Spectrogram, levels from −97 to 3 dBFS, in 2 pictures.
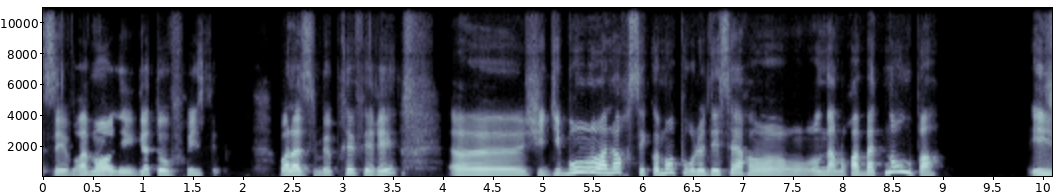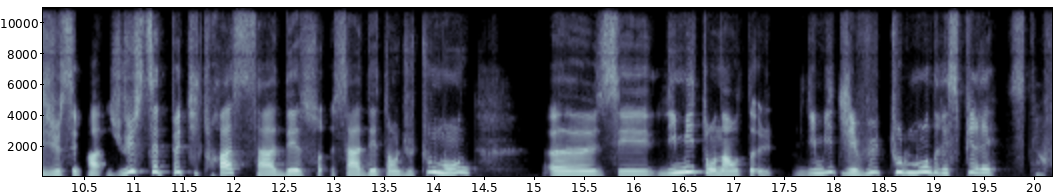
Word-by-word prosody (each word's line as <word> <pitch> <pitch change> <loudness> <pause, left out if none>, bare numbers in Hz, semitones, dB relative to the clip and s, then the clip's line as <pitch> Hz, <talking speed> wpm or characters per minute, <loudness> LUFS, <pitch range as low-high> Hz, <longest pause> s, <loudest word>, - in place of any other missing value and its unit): C'est 170 -6 -2
vraiment 160 +6 +2
les 165 -2 -2
gâteaux 175 +6 0
aux - - -9
fruits, 210 +1 -7
c'est - - -22 0.6
voilà, 185 -1 +6
c'est 180 -3 -12
mes 170 +2 -4
préférés. 230 +2 -1 0.6
Heu, 175 -1 +2
j'ai 190 +4 -6
dit: 215 +6 -5
«Bon 305 +7 +3
alors, 280 +2 +4
c'est 225 -2 -5
comment 240 +5 0
pour 240 -6 -4
le 210 0 +2
dessert? 210 +3 0
On 175 -2 -1
on 190 0 -3
à 185 - +4
le 185 - -5
droit 205 +2 +3
maintenant 240 +12 0
ou 300 -6 +1
pas?», 180 +1 0 0.9
et 210 0 +2
je 190 +1 -2
sais 190 -1 -3
pas, 140 -3 +2
juste 345 - 0
cette 335 0 0
petite 305 -5 -4
phrase, 255 +4 +3
ça 165 -4 0
a 165 - 0
descen 210 +5 -1
ça 175 +2 0
a 175 - +3
détendu 195 -2 -4
tout 315 - 0
le 290 - +6
monde. 265 +4 +1 0.8
Heu, 195 -1 +2
c'est 195 +3 -4
limite, 285 - +3
on 220 -3 +2
a 200 - +5
enten 200 -3 -3 0.2
limite, 245 - -4
j'ai 220 0 +1
vu 265 +8 -4
tout 310 0 +3
le 275 - +1
monde 290 +1 +2
respirer, 255 - -3
c'était - - -19
205 Hz, 180 wpm, -21 LUFS, 180-255 Hz, 0.9 s, voilà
